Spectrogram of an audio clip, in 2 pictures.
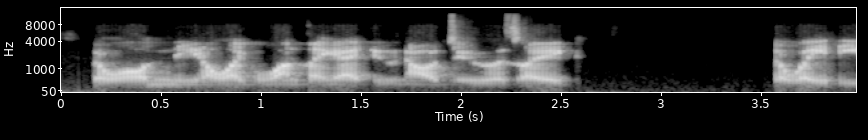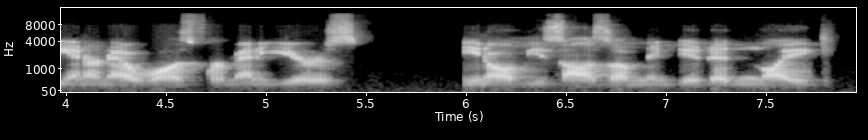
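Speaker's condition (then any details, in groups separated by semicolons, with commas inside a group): Laryngectomy, electrolarynx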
